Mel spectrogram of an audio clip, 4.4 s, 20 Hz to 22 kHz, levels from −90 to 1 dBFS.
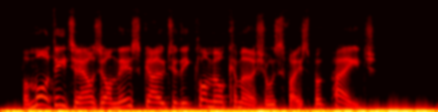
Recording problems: low rumble; loud; throughout; 6 dB below the speech

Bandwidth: 16 kHz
